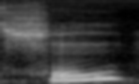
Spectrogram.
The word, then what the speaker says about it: qi: Så QI och uttalat chi, det är livsenergin.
